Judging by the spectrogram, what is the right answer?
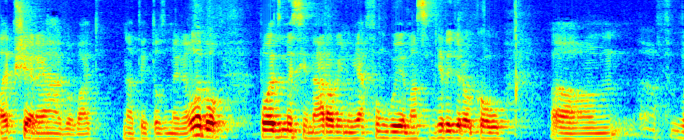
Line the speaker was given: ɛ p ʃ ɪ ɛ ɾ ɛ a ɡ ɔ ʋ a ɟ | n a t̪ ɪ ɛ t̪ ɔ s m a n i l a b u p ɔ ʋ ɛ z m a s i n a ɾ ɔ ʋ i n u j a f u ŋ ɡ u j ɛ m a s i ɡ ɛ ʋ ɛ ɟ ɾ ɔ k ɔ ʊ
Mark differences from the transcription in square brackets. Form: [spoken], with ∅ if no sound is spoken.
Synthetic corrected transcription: ɛ p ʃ ɪ ɛ ɾ ɛ a ɡ ɔ ʋ a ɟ | n a t̪ ɪ ɛ t̪ ɔ [z] m [ɛ] n i l [ɛ] b [ɔ] p ɔ ʋ ɛ [d͡z] m [ɛ] s i n a ɾ ɔ ʋ i n u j a f u ŋ ɡ u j ɛ m a s i [ɟ] ɛ ʋ ɛ ɟ ɾ ɔ k ɔ ʊ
